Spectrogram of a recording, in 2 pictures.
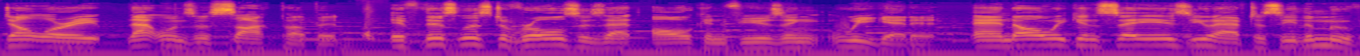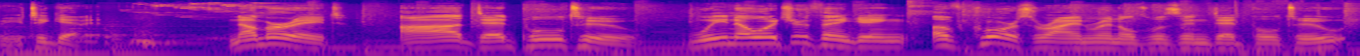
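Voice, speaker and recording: Animated man narrating a list video. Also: medium pitch, normal speed, faint music behind. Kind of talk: scripted pop-culture list narration.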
